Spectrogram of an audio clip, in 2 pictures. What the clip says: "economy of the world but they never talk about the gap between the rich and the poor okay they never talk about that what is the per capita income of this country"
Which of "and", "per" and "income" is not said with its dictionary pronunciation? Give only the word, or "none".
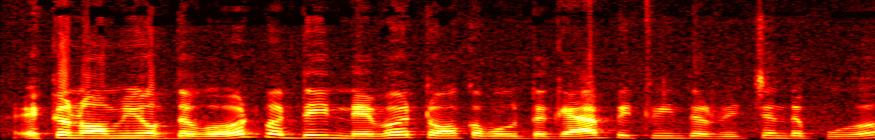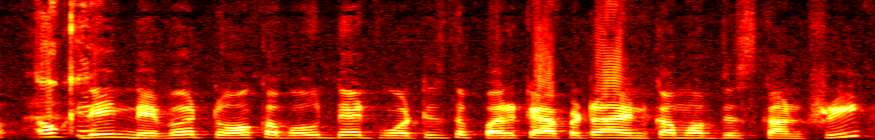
none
